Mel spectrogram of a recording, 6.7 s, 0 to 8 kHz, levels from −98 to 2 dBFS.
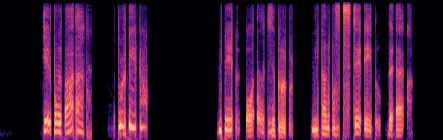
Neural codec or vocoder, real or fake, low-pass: codec, 16 kHz, 1 kbps, FunCodec, trained on LibriTTS, 50 frames a second; fake; 7.2 kHz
